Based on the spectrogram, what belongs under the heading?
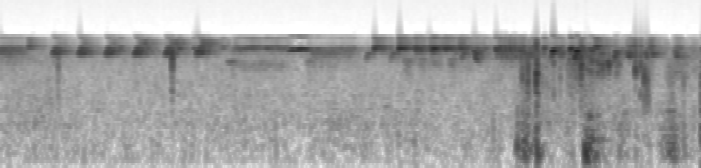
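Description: A European goldfinch gives quick, tinkling twitters and high chirps in rapid runs, with rustling and thumping noises breaking in during the last two seconds.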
